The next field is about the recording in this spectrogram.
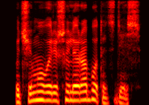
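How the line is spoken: Plain question. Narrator (Russian): спросил Дэвис

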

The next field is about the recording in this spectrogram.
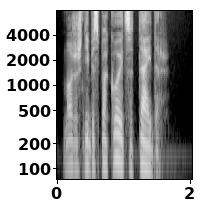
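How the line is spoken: Quiet. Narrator (Russian): тихо ответила она

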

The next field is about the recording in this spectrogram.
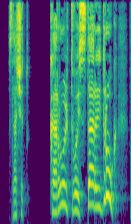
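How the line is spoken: Exclaimed. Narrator (Russian): воскликнула Джилл

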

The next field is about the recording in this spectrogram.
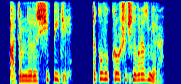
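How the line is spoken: Amazed exclamation. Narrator (Russian): изумленно воскликнул Велес

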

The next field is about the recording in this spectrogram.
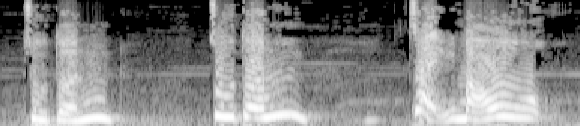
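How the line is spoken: Scream. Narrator (Vietnamese): Bác Mộng gào lên

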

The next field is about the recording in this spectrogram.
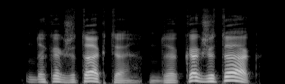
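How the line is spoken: Stunned, quiet repetition. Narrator (Russian): Рене так от вести такой побледнел, даже побелел, и застыл, лишь повторяя то и дело тихо, никому лично не обращаясь

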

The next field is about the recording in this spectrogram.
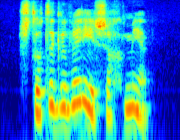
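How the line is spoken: Exclaimed. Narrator (Russian): воскликнул

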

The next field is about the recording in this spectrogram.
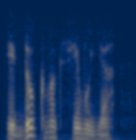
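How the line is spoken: Barely audible singing. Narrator (Russian): еле слышно пела она

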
